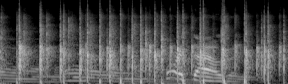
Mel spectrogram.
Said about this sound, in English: We need a lot of applause here. It's applause time.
